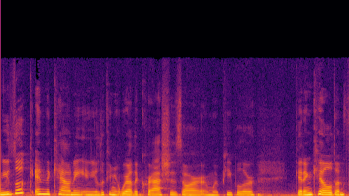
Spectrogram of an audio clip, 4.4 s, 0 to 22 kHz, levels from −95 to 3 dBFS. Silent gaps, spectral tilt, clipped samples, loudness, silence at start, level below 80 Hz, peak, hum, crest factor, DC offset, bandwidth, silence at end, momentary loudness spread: none; -7 dB/octave; under 0.1%; -16 LUFS; 0 s; -50 dBFS; -2 dBFS; none; 14 dB; under 0.1%; 13 kHz; 0 s; 7 LU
